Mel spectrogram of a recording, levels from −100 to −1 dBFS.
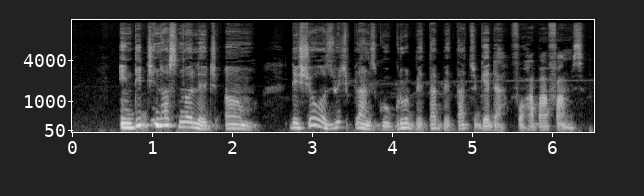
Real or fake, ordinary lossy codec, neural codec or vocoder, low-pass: real; AAC, 96 kbps; none; 14.4 kHz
